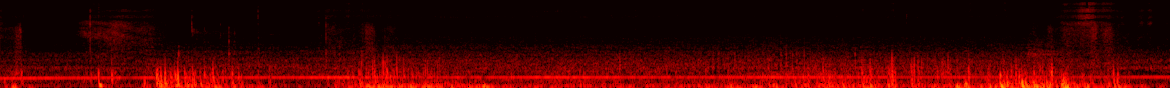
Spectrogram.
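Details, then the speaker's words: Mistral Gyro Aire / Mighty Mini box fan just serviced and regreased, running on medium: steady even hum at one pitch over soft airy rumble, no rattle or ticking; very quiet, slight louver crunch possible until grease spreads. "You will hear a little bit of the crunchy stuff from the front louver for a little bit because the grease will work its way around to where it wants to be. But overall, pretty quiet, very silent."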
